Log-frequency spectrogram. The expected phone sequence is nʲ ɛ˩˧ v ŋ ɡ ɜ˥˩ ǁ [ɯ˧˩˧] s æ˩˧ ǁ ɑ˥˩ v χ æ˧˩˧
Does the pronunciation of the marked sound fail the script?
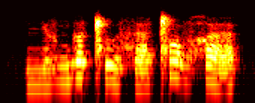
no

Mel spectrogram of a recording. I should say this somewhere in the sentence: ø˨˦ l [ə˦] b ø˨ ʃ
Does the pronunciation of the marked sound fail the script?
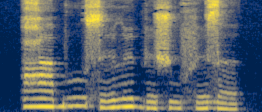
yes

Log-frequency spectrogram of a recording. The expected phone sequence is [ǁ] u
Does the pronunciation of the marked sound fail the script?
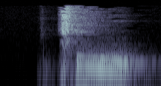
no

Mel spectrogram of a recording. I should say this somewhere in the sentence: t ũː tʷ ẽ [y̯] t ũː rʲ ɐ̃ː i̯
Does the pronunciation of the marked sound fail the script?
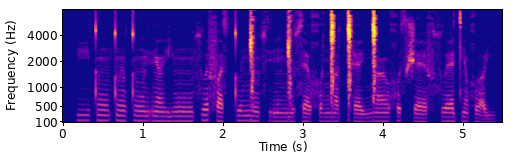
yes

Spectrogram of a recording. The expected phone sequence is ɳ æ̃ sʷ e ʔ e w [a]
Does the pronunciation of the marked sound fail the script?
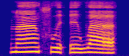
yes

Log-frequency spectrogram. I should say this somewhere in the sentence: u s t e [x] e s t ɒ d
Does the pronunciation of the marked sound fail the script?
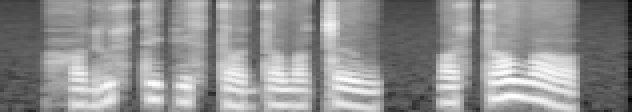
yes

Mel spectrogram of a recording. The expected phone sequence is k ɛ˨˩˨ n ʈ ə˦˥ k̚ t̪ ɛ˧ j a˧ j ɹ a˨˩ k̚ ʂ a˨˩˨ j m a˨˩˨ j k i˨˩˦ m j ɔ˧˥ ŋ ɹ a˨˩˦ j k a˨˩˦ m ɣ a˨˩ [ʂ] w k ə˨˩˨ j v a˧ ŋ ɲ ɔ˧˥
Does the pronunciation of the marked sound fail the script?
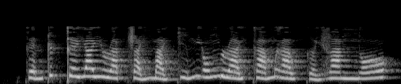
yes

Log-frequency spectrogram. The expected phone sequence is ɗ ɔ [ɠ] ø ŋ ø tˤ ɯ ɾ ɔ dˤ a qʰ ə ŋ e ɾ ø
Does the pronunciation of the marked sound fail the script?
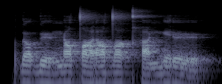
no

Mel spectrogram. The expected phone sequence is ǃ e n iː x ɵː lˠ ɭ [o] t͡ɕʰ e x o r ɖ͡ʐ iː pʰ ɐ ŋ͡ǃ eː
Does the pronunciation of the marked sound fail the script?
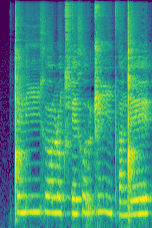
no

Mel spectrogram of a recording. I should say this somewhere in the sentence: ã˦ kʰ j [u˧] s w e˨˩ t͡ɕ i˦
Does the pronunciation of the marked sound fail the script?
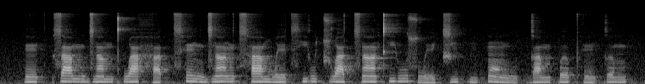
yes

